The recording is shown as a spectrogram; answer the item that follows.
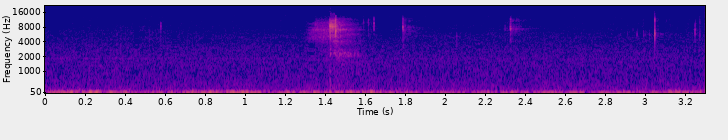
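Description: Mouse clicks at a computer while working in paint.net, faint and sparse, with a few light taps over a steady low background hum.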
